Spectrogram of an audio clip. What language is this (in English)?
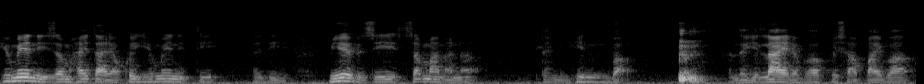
Manipuri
